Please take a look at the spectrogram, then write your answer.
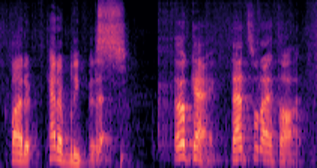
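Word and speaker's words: catoblepas: I posted a picture of it, and then Austin rejoined the call on cattlebopus. Cattlebopus. Yeah, the Oxford English Dictionary says it's pronounced catoblepus. Catoblepus.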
